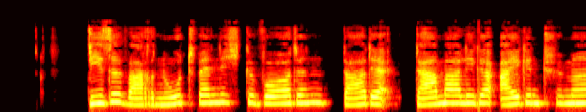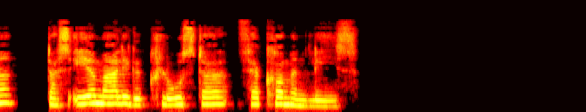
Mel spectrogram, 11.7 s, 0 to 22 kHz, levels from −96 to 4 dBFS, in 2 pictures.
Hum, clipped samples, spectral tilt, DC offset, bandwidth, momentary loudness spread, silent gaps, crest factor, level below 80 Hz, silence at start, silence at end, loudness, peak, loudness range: none; under 0.1%; -4.5 dB/octave; under 0.1%; 11 kHz; 11 LU; 2.42-2.46 s, 3.33-3.43 s, 4.02-4.15 s, 6.04-6.33 s; 16 dB; -66 dBFS; 0.9 s; 2.35 s; -16 LUFS; 0 dBFS; 9 LU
